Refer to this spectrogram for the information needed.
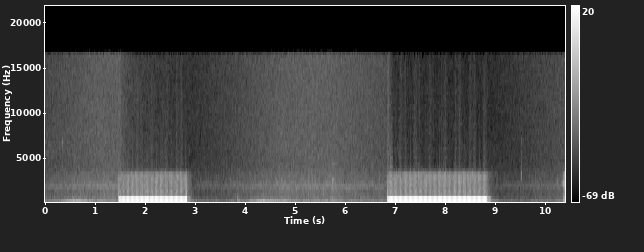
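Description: A steady, loud telephone tone sounds twice, each lasting about two seconds, separated by a few seconds of low rumbling noise, as a phone call is placed. No one speaks.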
